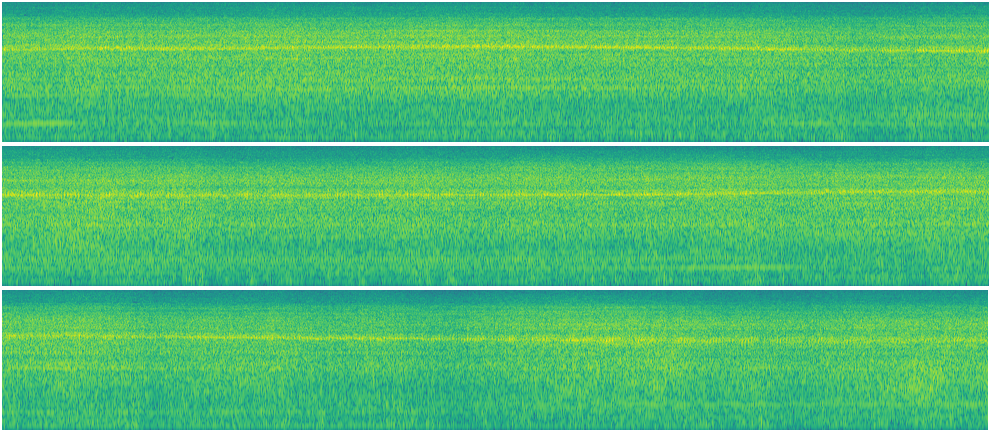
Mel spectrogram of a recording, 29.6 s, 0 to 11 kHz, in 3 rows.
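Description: Triumph Street Triple RS's 765 cc inline-three engine running at a steady cruise around 40 mph, its pitch barely changing, with wind and road noise over it.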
